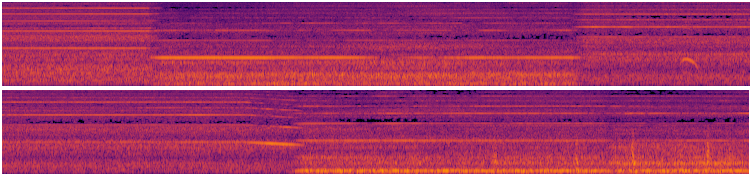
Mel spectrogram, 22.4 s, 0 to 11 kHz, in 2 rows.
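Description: The burner of a rotary cast-iron melting furnace firing, a steady rushing noise with a high whine on top, while the scrap charge is heated. The sound changes abruptly three times, about 2, 9 and 16 seconds in, and is heavier in the low end after the last change.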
